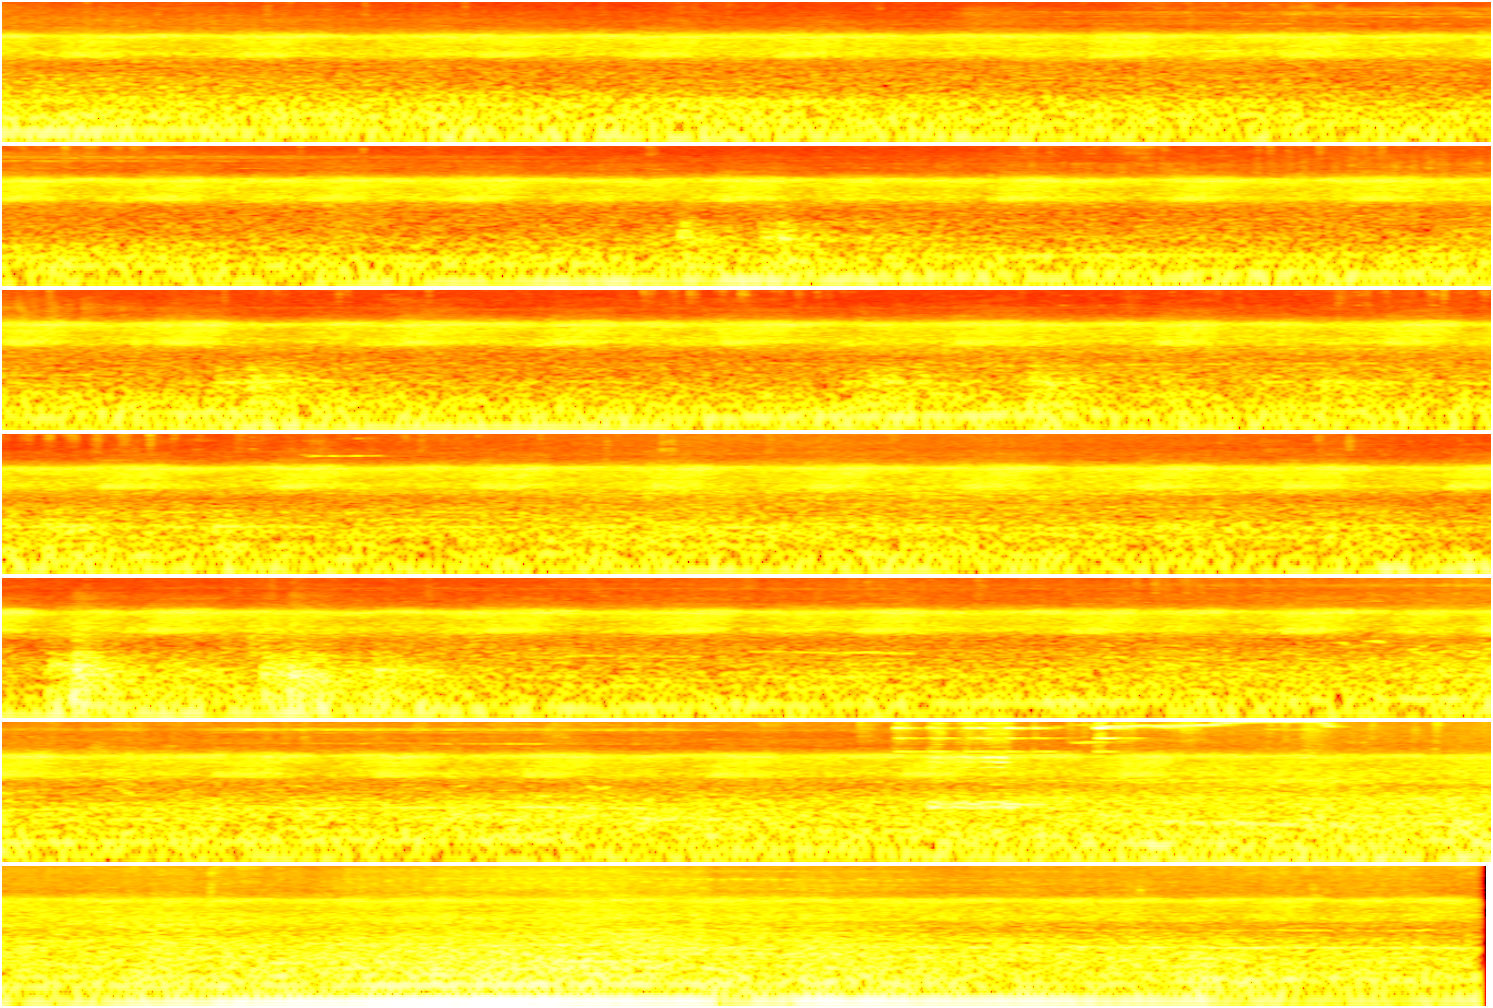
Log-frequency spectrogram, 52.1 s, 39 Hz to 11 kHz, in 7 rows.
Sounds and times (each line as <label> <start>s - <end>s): Busy traffic 0.0s - 52.0s
Distant heavy construction work 0.0s - 52.0s
Frogs in a small stream are singing, discontinuously 0.0s - 52.0s
alarm sounds 35.6s - 44.3s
